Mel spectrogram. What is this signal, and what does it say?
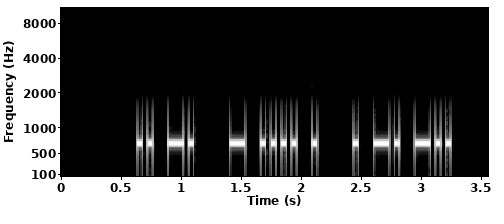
Morse code, heard as a keyed tone, about 28 wpm, 700 Hz. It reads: IN THE END
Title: Sets of 3 Words 28wpm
